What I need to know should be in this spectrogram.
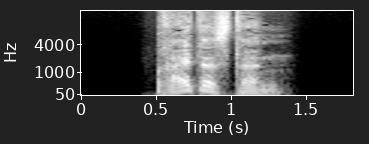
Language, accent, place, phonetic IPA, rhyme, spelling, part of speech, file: German, Germany, Berlin, [ˈbʁaɪ̯təstn̩], -aɪ̯təstn̩, breitesten, adjective, De-breitesten.ogg
- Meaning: 1. superlative degree of breit 2. inflection of breit: strong genitive masculine/neuter singular superlative degree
